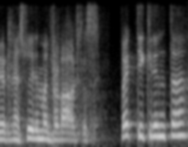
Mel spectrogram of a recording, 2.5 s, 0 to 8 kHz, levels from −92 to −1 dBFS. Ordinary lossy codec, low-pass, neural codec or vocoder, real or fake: Opus, 16 kbps; 7.2 kHz; codec, 16 kHz, about 1 kbps, DyCAST, with the encoder's durations; fake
